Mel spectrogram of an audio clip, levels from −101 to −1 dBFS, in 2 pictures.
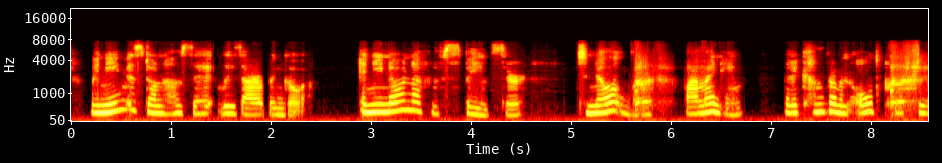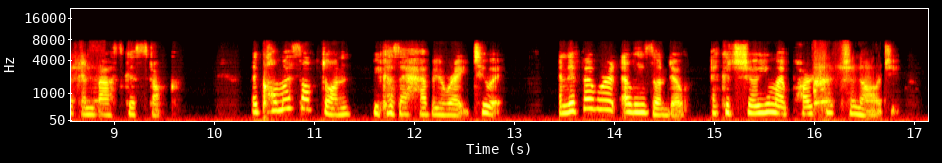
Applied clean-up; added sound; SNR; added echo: neural diffusion model UNIVERSE++.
